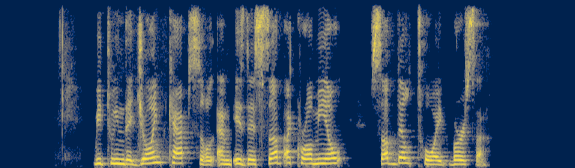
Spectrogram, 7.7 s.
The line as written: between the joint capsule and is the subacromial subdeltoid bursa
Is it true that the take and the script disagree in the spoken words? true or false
false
